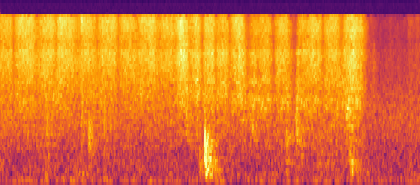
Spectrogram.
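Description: Faint steady rubbing of a cloth rag wiping oil-based gel stain across a solid oak tabletop, with a light knock about two seconds in.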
